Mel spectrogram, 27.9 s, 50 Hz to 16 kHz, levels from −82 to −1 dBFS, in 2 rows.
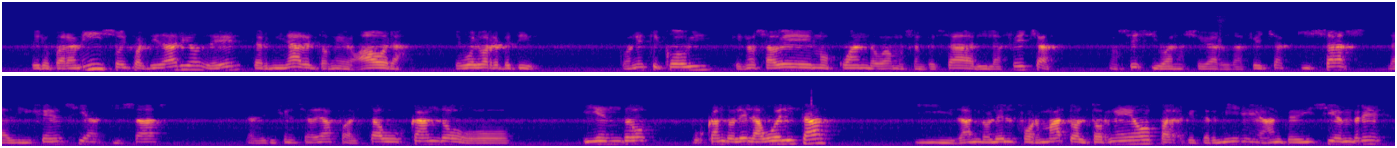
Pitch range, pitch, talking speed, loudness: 135-180 Hz, 145 Hz, 135 wpm, -31 LUFS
